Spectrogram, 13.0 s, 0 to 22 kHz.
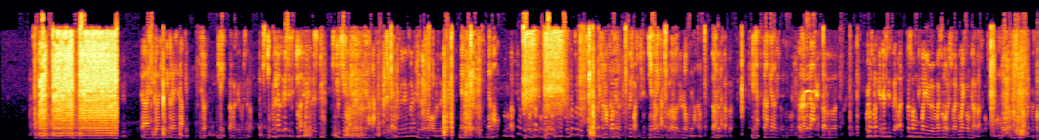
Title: Lexmark MB2236adw fuser grinding noise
